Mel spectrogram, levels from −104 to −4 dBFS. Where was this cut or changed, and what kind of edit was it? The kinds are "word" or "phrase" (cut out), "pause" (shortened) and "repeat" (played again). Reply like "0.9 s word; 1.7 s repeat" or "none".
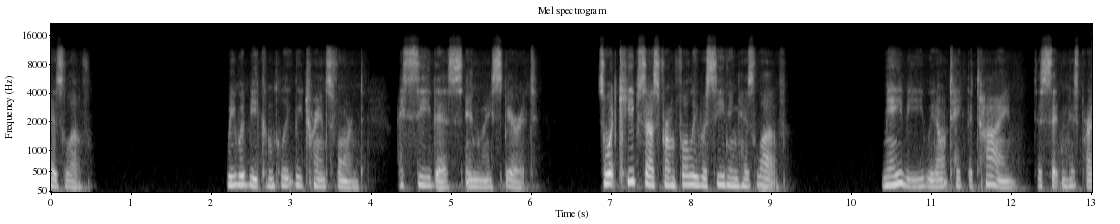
none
